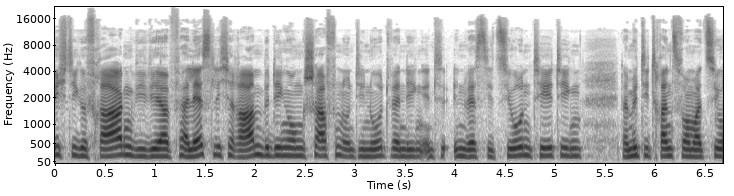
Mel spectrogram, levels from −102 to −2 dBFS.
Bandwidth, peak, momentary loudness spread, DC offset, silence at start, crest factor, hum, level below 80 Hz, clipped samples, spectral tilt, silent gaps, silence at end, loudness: over 20 kHz; -6 dBFS; 8 LU; under 0.1%; 0 s; 20 dB; none; -84 dBFS; under 0.1%; -4.5 dB/octave; none; 0 s; -26 LUFS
